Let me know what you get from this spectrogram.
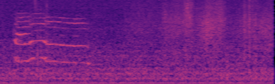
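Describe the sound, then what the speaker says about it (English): A house cat lets out a short, clear meow near the start, a couple of rising-falling calls over a quiet room hum, followed by faint rustling and background noise. "I guess the cat wants to be in the video"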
